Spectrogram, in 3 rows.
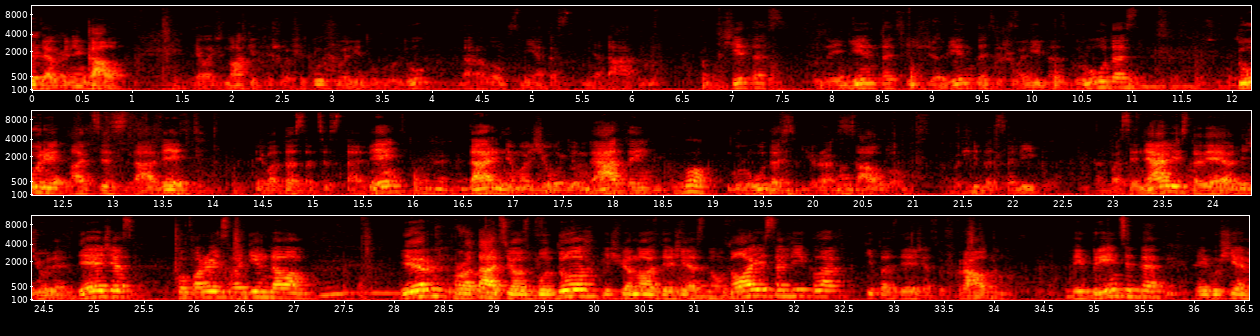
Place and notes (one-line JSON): {"title": "Lithuania, Dusetos, talk about beer making", "date": "2011-05-16 15:30:00", "description": "Brewer R. Cizas speaks about bear making process", "latitude": "55.76", "longitude": "25.84", "altitude": "105", "timezone": "Europe/Vilnius"}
